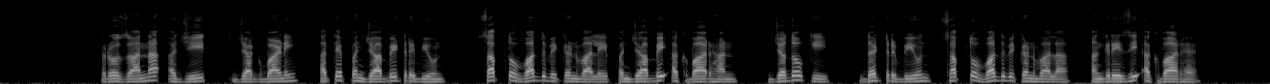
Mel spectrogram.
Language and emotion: Punjabi, neutral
